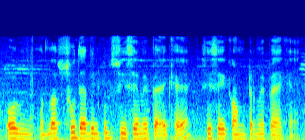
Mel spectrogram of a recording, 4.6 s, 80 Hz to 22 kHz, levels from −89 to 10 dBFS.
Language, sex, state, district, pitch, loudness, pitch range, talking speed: Hindi, male, Uttar Pradesh, Muzaffarnagar, 135 Hz, -18 LUFS, 125-140 Hz, 210 wpm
